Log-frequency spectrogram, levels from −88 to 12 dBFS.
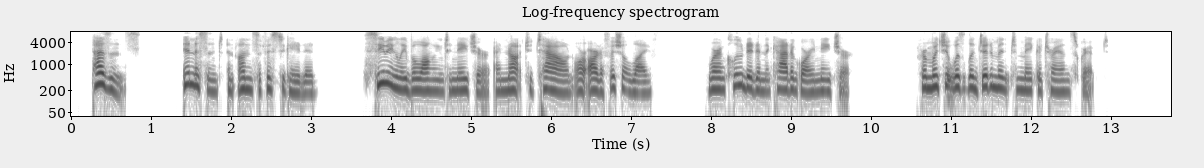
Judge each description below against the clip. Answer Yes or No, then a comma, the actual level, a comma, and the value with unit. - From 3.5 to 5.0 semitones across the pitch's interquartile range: No, average, 3.1 semitones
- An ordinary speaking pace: No, slow, 130 wpm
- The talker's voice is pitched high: Yes, high, 210 Hz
